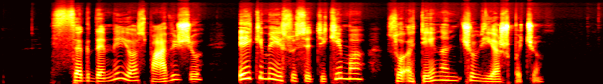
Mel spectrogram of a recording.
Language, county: Lithuanian, Vilnius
